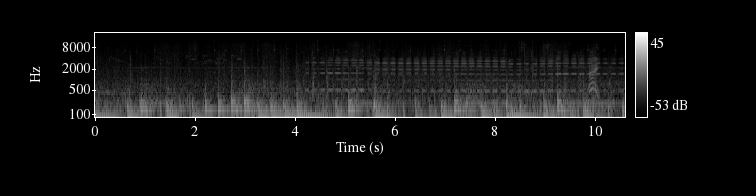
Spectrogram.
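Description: Horses galloping through woodland in the Red Dead Redemption 2 video game, steady rhythmic hoofbeats and clip-clop close by with an occasional whinny, mixed with game music and ambient sound throughout.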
